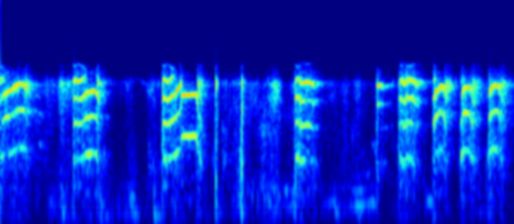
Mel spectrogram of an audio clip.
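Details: Nemo the dog squeaks in place of a bark: bright, tonal, slightly wavering squeals come in quick pairs and short bursts, with brief clicks and soft thumps between them.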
